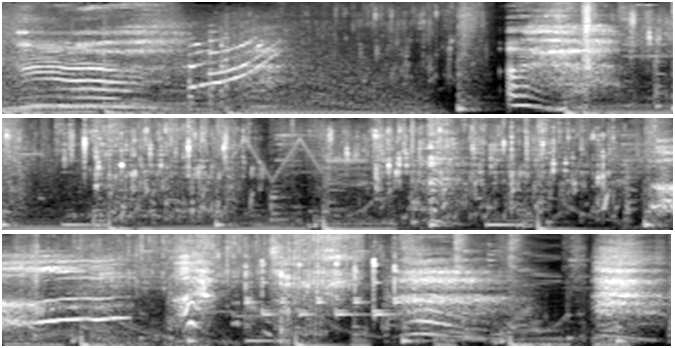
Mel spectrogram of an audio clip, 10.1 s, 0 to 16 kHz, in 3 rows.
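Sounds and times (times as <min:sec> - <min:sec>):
background music with steady beat: 0:02.2 - 0:10.0
water trickling from wrung hair: 0:03.1 - 0:08.8.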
